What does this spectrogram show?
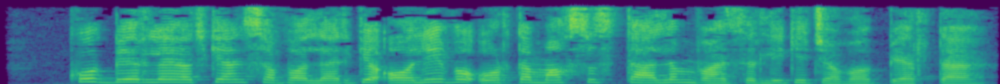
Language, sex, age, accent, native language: Uzbek, female, 18-24, Namangan, Uzbek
